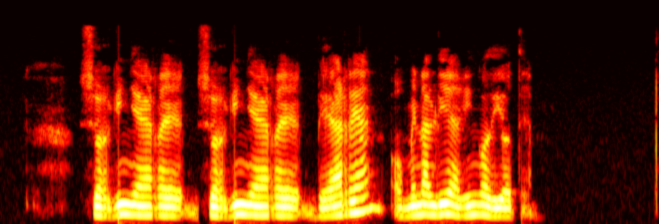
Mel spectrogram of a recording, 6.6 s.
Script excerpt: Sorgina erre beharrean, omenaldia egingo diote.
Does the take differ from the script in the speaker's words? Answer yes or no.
yes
